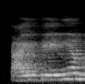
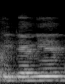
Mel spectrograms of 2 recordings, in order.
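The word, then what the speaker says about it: Titanium: टाइटेनियम इसको कह सकते हैं। टिटेनियम कोई बोलता है टाइटेनियम, एक्चुअली में इसका प्रोनाउंसिएशन बेहतर होगा।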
